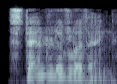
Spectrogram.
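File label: "standard of living", American English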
